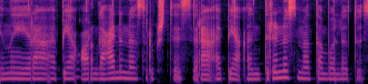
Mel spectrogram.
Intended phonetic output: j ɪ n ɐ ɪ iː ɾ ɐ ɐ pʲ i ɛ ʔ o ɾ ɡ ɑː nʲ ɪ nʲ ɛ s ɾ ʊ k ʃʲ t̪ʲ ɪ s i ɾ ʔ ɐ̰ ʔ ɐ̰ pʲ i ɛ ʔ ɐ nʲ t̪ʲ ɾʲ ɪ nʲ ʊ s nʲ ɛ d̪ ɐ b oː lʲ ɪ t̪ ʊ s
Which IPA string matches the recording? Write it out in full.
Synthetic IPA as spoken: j ɪ n ɐ ɪ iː ɾ ɐ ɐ pʲ i ɛ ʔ o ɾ ɡ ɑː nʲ ɪ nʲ ɛ s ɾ ʊ k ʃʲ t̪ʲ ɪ s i ɾ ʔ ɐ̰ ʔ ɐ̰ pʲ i ɛ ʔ ɐ nʲ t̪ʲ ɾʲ ɪ nʲ ʊ s mʲ ɛ t̪ ɐ b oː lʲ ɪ t̪ ʊ s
